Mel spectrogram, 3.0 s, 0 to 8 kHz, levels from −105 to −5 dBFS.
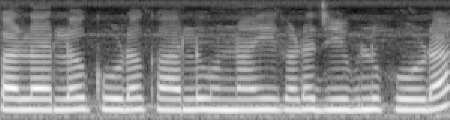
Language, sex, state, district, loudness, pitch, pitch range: Telugu, female, Andhra Pradesh, Chittoor, -13 LUFS, 270 Hz, 265-275 Hz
